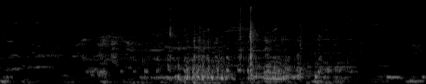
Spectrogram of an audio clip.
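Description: Domestic pigeons cooing, with one sharp click about halfway through.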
